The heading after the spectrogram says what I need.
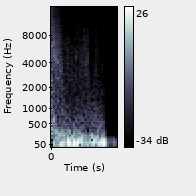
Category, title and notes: Sound effects > Experimental
destroyed glitchy impact fx -006
sfx, experimental, glitchy, idm, edm, zap, glitch, lazer, whizz, otherworldy, crack, laser, alien, snap, percussion, fx, abstract, impact, impacts, clap, perc, hiphop, pop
